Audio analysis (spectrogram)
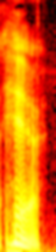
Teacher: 在英国呢，他们可能就会舌根稍微低一点发 here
